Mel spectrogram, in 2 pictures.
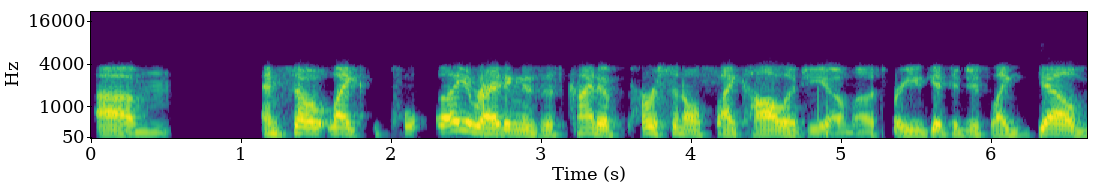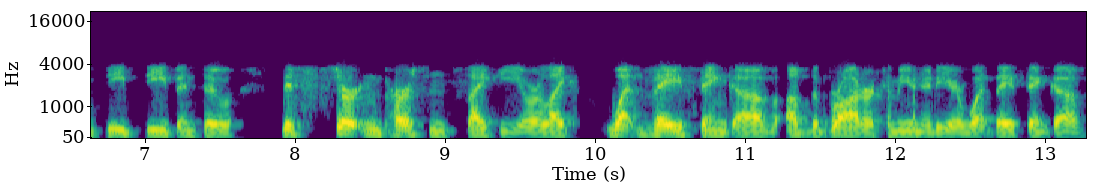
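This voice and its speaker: A man's voice: medium pitch, moderate pace, no room sound. A male playwright answering interview questions thoughtfully, often restarting as he searches for words, heard over a video call. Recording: dry tinny phone-like audio.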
